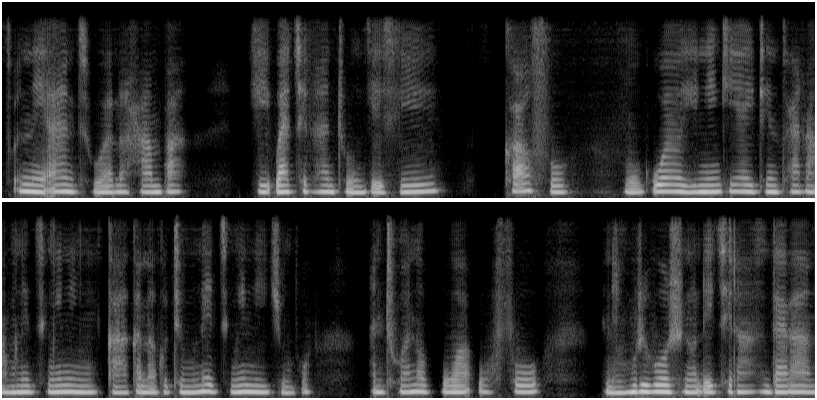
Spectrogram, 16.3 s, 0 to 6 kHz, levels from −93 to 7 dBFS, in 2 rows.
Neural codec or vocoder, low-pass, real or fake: codec, 16 kHz, about 1 kbps, DyCAST, with the encoder's durations; 5.4 kHz; fake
